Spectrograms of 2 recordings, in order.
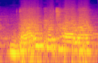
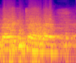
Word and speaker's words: Daikatana: the game is called Daikatana, not Daikatana, spelled like die, like you're dead, like you're dying.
